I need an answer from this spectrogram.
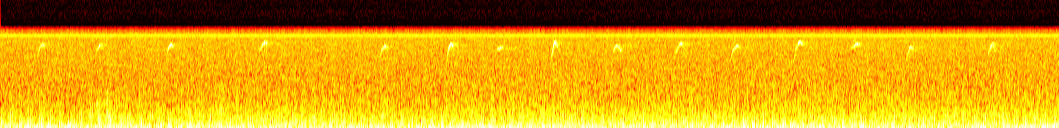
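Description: A small bird repeating a short, high chirp about once a second, over a steady low rumble.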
